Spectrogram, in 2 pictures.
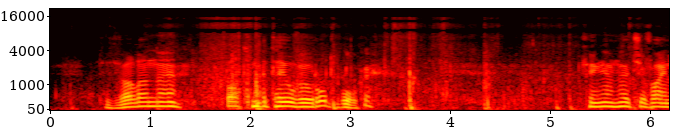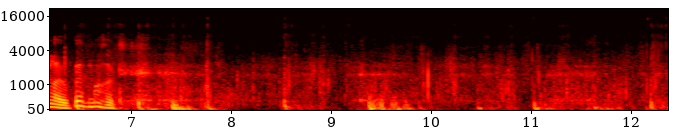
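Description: Footsteps crunch on a stony dirt path.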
